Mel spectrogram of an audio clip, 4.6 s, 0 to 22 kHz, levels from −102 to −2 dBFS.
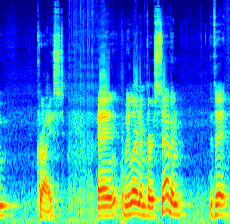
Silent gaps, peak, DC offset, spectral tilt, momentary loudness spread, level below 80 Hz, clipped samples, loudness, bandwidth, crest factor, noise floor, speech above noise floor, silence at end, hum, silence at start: none; -4 dBFS; under 0.1%; -5 dB/octave; 20 LU; -52 dBFS; under 0.1%; -22 LUFS; 19.5 kHz; 18 dB; -46 dBFS; 26 dB; 0 s; none; 0 s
